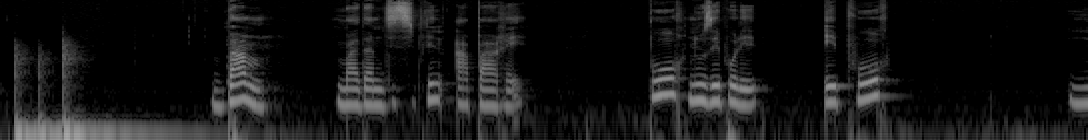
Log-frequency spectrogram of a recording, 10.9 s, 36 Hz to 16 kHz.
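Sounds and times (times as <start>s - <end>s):
firm knocks on a wooden door: 0.0s - 1.4s
speech: 2.1s - 2.8s, 3.4s - 5.3s, 6.5s - 9.0s, 10.7s - 10.8s.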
